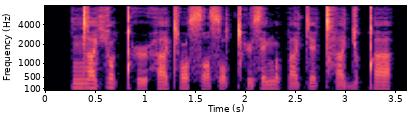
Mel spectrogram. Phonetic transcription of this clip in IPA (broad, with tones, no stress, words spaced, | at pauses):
ŋ͡ǀa˦çɔ˦ ǃʰə˞˨ha˦˨cʰɔ˦ sˤɛ˨sˤø˨ ǀʰø˨sɛ˦ŋɔ˦˨ pa˨cɛ˨ ǀʰa˨ɟɔ˦ǃa˦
